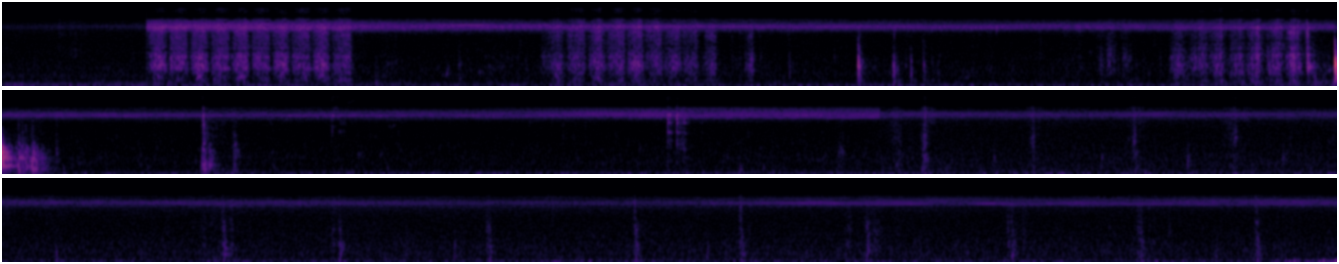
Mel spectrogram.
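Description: Steady high-pitched insect buzzing, like crickets or cicadas, starting about a second in. Over it come a few bouts of rustling and scraping in the first ten seconds, then a couple of sharp clicks.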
